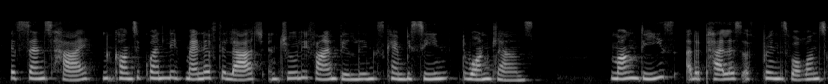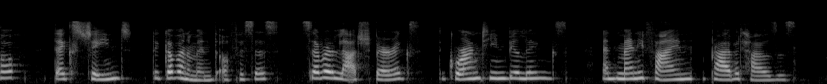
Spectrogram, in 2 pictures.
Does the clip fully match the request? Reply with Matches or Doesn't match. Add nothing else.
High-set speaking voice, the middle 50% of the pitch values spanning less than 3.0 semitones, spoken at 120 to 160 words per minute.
Matches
